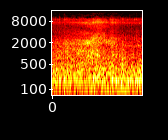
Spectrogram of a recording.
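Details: Hero Splendor Plus motorcycle engine at full throttle: loud drone with uneven low-end pulses, surging, stumbling and jerks; runs fine on light throttle but won't exceed about 30 km/h, misfiring under load.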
